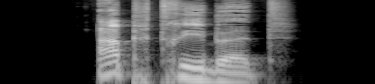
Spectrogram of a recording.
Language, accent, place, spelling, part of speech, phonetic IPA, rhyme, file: German, Germany, Berlin, abtriebet, verb, [ˈapˌtʁiːbət], -aptʁiːbət, De-abtriebet.ogg
- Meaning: second-person plural dependent subjunctive II of abtreiben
